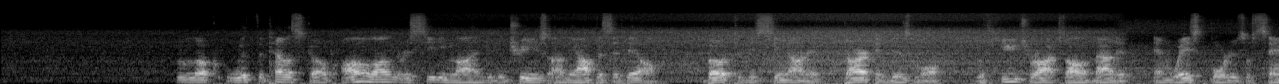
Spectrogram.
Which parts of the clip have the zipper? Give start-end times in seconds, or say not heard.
not heard.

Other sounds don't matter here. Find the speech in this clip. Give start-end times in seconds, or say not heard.
1.8-12.7.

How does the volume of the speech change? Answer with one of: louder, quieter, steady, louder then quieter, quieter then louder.
steady.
